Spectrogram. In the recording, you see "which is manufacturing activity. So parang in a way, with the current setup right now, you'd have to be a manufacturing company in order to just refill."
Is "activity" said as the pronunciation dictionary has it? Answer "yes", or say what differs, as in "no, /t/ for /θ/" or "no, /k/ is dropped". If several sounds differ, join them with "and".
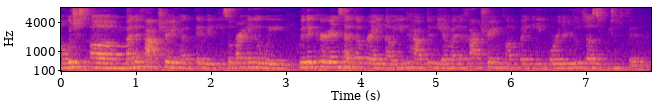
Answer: yes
